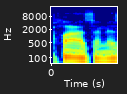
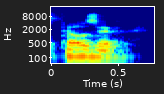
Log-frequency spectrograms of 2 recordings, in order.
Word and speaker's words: Pilsen: I've been calling them Victoria Plazen, and I realize it's not Plazen, is it? – I think it's Pilsen.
